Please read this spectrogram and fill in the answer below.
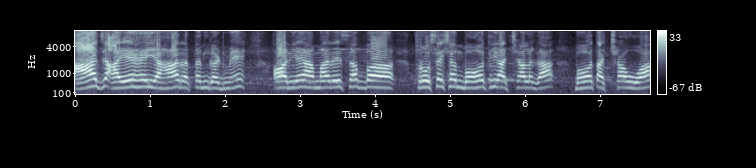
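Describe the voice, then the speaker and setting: A high-pitched woman's voice in a monotone, flat intonation. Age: 70s. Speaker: retired mathematics professor, cyclist. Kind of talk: interview. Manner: halting.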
